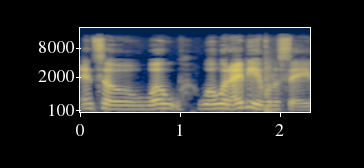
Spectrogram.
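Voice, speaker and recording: A woman speaks with a Spanish accent. Her pace is moderate. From United States, raised in Spanish-speaking Mexican family. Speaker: podcast co-host. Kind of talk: casual chat. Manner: halting, many fillers.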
